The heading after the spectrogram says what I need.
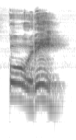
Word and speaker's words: porém: Vamos agora para a palavra porém. Porém. Qual que é a sílaba mais forte? A sílaba rem.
